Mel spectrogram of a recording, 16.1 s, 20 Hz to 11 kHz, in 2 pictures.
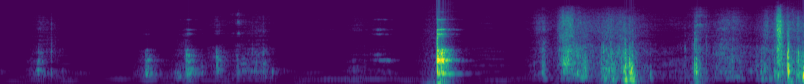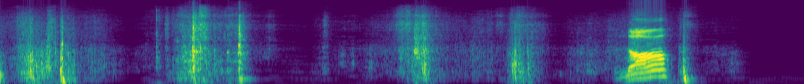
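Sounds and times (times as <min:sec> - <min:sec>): bedding and clothes rustling: 0:05.4 - 0:10.4, 0:11.2 - 0:15.4.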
